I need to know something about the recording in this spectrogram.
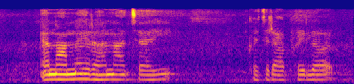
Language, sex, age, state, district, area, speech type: Maithili, female, 45-60, Bihar, Madhepura, rural, spontaneous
